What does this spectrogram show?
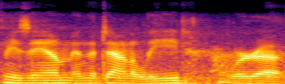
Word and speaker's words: Lead: It looks like Lead. It's pronounced Lead.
